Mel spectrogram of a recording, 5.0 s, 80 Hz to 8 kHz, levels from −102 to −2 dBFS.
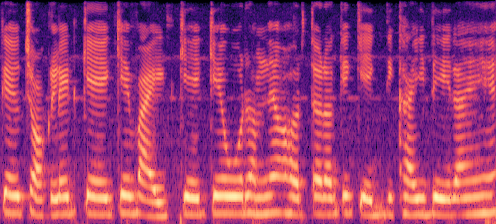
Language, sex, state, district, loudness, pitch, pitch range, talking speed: Hindi, female, Bihar, Madhepura, -13 LUFS, 220 Hz, 210-225 Hz, 230 wpm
